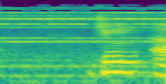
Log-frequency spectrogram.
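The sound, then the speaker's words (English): A mobile phone rings with a steady, moderately loud electronic tone, and voices start talking over it toward the end. “So we're going to put that on vibrate. I'd say I could answer it for you.”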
